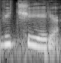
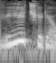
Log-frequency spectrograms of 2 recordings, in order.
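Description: First: The stress is not on the first syllable. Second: The stress is on the first syllable. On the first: The speaker calls it wrong. "это грубая ошибка" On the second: The speaker calls it right. "ударение должно падать на первый слог"

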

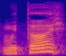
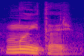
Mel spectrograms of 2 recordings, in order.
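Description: First: The stress is on the second syllable. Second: The stress is on the first syllable. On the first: This is the Church Slavonic pronunciation. "в церковнославянском языке произносится с ударением на «а»" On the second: This is the usual Russian pronunciation. "в русском языке обычно"

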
